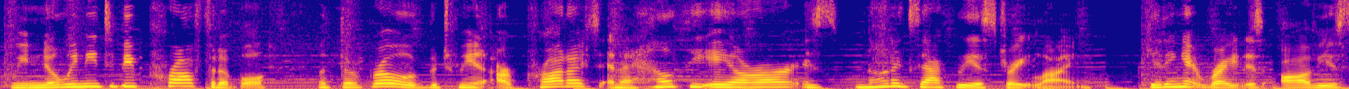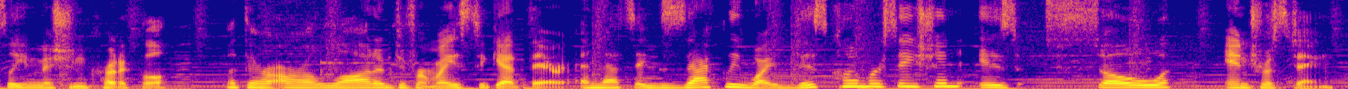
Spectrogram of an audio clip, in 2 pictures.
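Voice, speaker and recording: A woman's voice: fairly low pitch, lively intonation, fast talker, few pauses, soft background music. A woman hosting a podcast, upbeat and enthusiastic as she introduces a guest and asks questions. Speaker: podcast host. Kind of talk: scripted intro then interview questions.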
